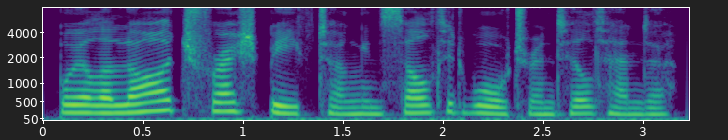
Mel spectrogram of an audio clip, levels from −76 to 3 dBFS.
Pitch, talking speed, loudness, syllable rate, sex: 190 Hz, 205 wpm, -17 LUFS, 5.5 syllables/s, female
